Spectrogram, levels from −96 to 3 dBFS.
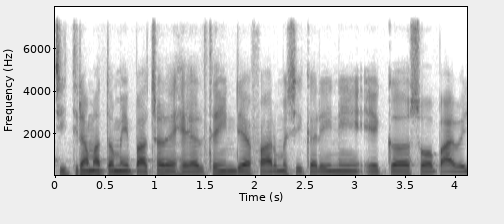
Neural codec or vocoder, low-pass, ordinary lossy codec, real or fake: codec, 16 kHz, 0.9 kbps, LongCat-Audio-Codec; 7.2 kHz; none; fake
